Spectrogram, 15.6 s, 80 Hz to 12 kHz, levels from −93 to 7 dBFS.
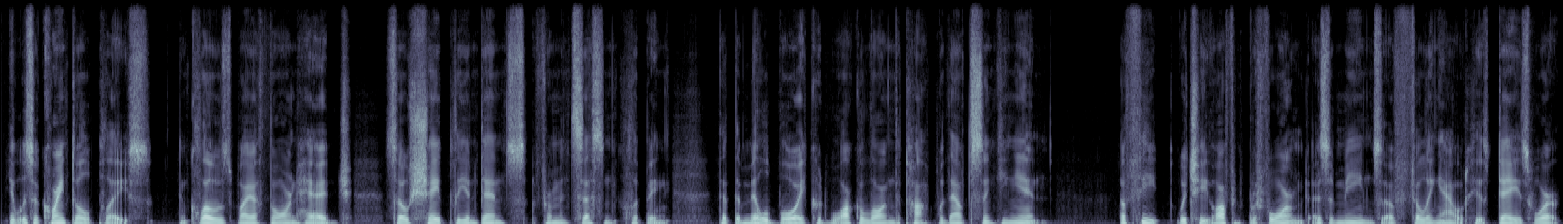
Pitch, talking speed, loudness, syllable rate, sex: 100 Hz, 170 wpm, -21 LUFS, 4.6 syllables/s, male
